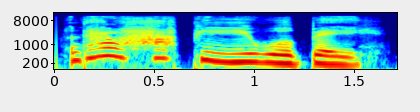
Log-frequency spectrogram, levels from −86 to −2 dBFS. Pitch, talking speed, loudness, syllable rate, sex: 250 Hz, 210 wpm, -15 LUFS, 4.5 syllables/s, female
